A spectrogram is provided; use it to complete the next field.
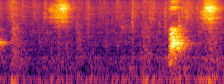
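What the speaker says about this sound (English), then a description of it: "Uh-oh, dogs." Dogs bark faintly in a home kitchen, a few scattered yips and barks coming from a distance over a quiet room.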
